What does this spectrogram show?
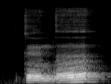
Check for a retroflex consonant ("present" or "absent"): absent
